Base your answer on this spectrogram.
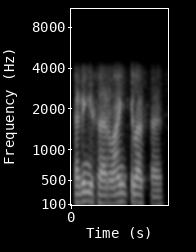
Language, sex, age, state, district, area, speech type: Tamil, male, 18-30, Tamil Nadu, Perambalur, rural, conversation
